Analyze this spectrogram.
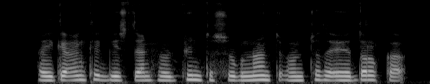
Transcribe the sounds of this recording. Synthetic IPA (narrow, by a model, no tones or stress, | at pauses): wwħɛjɡɐʕɑŋkʰɐɡɛjst̪ʰaːnħɔːt͡ʃɪnt̪ʰɐsʊɡnaːnt̪ʰɐʕʊnt̪ʰɐðɐɛːd̪ɐlkʰɐ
